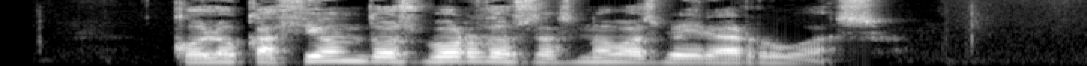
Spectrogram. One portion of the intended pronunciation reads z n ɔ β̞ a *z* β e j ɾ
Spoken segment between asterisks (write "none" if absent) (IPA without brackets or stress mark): z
